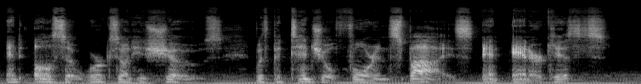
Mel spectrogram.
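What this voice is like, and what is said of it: Creepy, scary character voice. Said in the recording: “creepy voice guy ... I'm a scary voice that is meant to frighten people”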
